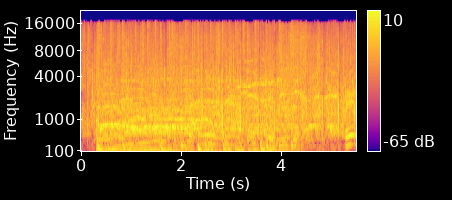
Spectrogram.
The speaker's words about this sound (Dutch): Vanavond deelt hij met ons zijn passie voor fladderende vlinders, maar ook voor koele kikkers en protser pauwen. Geef hem een beestig applaus.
